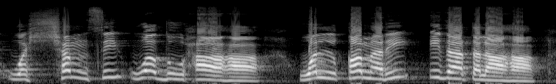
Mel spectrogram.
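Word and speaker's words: والشمس: है तो हम उसे वश्शम्सी की तरह पढ़ेंगे। लाम वहाँ साइलेंट हो जाएगा और लाम के बाद वाले हर्फ पर तशदीद आ जाए, वश्शम्सी।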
